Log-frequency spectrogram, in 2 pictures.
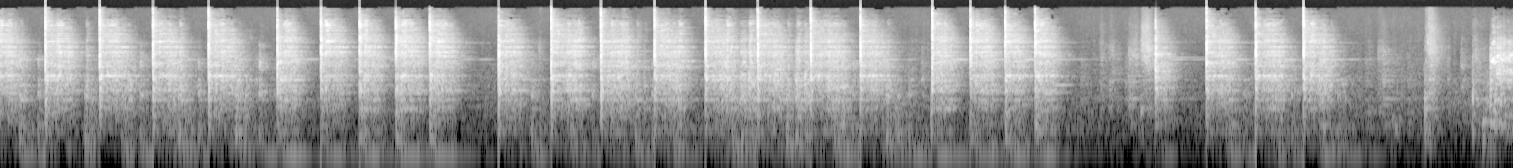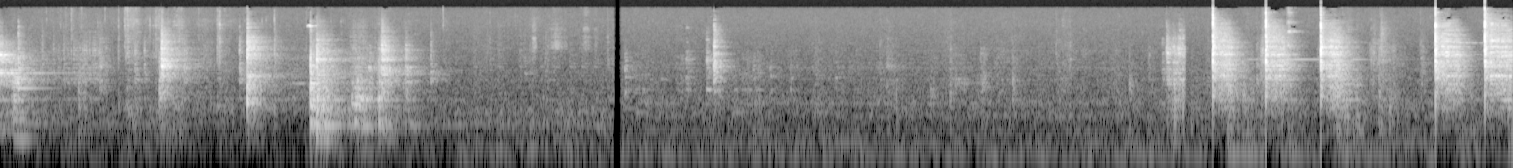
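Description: Hand hammer striking a hot metal bar clamped in a bench vise, bending it during hand forging: a fast run of sharp metal-on-metal blows, about two to three a second, for the first ten seconds or so. A few scattered knocks follow, then a lull, and the hammering starts again near the end.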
